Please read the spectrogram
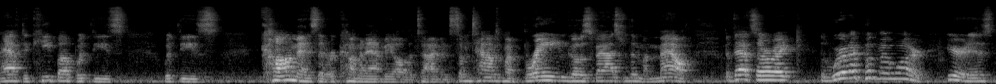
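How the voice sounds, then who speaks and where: A man with a fairly high pitch talks at a fairly quick pace. Audible room echo and noticeable background noise surround his voice. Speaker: YouTuber live streamer. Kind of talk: casual chat. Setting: live stream. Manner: fast; halting.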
